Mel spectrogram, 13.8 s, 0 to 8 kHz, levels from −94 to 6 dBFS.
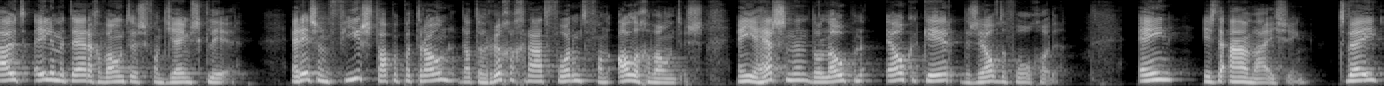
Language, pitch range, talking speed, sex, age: Dutch, 160-205 Hz, 130 wpm, male, 20-39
